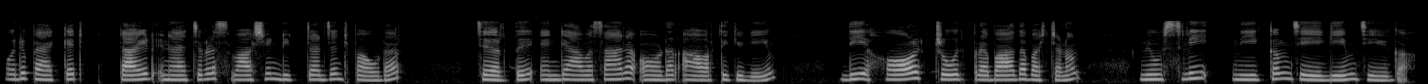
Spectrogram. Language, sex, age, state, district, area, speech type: Malayalam, female, 30-45, Kerala, Kozhikode, urban, read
